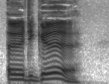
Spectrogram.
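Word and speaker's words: Ødegaard: And you actually pronounce it Erdegur.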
